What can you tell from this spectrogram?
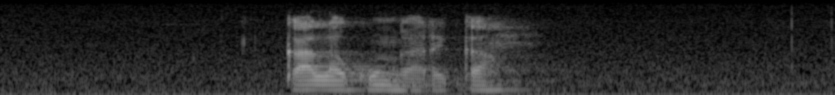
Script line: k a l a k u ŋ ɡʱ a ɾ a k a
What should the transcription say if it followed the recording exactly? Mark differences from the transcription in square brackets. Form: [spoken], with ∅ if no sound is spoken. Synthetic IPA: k a l a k u ŋ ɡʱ a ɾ [i] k a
